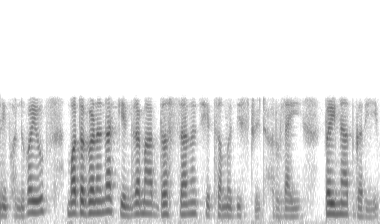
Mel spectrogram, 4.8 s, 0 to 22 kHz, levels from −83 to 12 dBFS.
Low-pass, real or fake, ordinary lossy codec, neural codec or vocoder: 3.6 kHz; fake; Opus, 64 kbps; codec, 16 kHz, about 1 kbps, DyCAST, with the encoder's durations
